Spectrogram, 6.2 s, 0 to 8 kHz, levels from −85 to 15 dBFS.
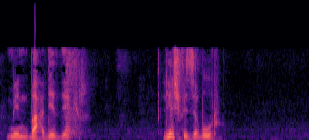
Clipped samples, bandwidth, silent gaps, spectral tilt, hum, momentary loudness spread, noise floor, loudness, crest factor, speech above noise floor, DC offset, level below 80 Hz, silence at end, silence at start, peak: under 0.1%; 7 kHz; none; -8 dB/octave; none; 20 LU; -63 dBFS; -21 LUFS; 24 dB; 43 dB; under 0.1%; -54 dBFS; 1.85 s; 0.15 s; 0 dBFS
